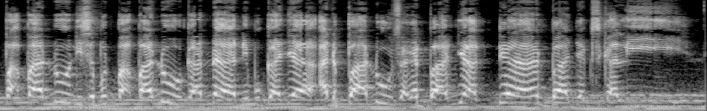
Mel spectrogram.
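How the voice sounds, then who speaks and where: A man's voice: sits high, unhurried, lo-fi sound, over music. A man voicing a wise village elder who explains and tells a legend in a scripted cartoon. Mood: solemn storytelling. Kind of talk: scripted cartoon narration and dialogue.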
